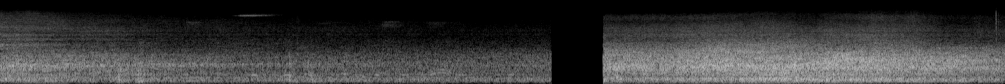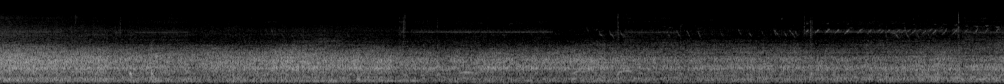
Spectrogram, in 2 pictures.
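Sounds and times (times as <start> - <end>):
vehicle passing: 6.1 - 20.0.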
